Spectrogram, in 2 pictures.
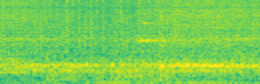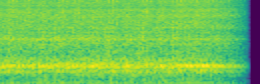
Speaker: able it temporarily to induce a spark misfire and if you listen carefully you should hear the vehicle misfire and then it returns to normal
